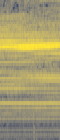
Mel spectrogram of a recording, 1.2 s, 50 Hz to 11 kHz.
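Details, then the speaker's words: Constant, steady-pitch electrical buzz from an Insignia sound bar fed by a SXM radio over 3.5 mm cable through chained splitters; the splitters cause the buzz. One device at a time, or a Bluetooth 3.5 connect, ends it. "but it's not so bad but with all the splits it really sounds bad so you know the less place you got the better off you are"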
